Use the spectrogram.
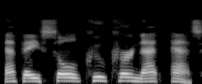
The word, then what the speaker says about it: Fasole cu cârnați: Romanian pronunciation, Fasole cu cârnați, is a popular Romanian dish, consisting of baked beans and sausages.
